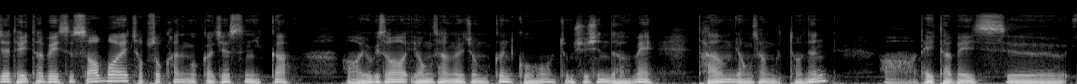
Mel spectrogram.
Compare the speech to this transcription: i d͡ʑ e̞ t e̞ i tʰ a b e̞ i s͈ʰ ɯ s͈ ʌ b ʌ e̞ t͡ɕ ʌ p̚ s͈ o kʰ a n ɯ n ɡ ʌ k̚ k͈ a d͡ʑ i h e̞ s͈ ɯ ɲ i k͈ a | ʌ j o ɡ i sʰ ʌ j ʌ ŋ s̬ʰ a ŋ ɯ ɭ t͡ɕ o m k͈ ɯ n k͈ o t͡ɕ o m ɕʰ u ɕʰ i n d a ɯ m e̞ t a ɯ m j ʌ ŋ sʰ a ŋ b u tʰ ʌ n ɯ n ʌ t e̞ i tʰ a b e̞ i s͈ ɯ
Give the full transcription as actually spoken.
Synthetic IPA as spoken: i d͡ʑ e̞ t e̞ i tʰ a b e̞ i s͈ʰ ɯ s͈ ʌ b ʌ e̞ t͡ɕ ʌ p̚ s͈ o kʰ a n ɯ n ɡ ʌ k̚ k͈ a d͡ʑ i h e̞ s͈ ɯ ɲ i k͈ a | ʌ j o ɡ i sʰ ʌ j ʌ ŋ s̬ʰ a ŋ ɯ ɭ t͡ɕ o m k͈ ɯ n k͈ o t͡ɕ o m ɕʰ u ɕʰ i n d a ɯ m e̞ t a ɯ m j ʌ ŋ sʰ a ŋ b u tʰ ʌ n ɯ n ʌ t e̞ i tʰ a b e̞ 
